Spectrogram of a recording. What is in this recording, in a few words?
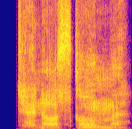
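Enemy Tenno Scum, English; Grineer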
